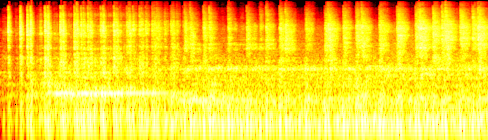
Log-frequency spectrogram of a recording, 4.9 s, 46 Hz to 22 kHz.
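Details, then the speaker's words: Mower run with the choke on to demonstrate over-rich running, matching a 99.6-hour Gravely mower with a Kohler 7000-series engine that was smoking black and was later found missing its carburetor main jet. Low, lumpy, struggling idle. "barely running. This thing's only got 99.6 hours on it. That black smoke tells me it's getting too much fuel."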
